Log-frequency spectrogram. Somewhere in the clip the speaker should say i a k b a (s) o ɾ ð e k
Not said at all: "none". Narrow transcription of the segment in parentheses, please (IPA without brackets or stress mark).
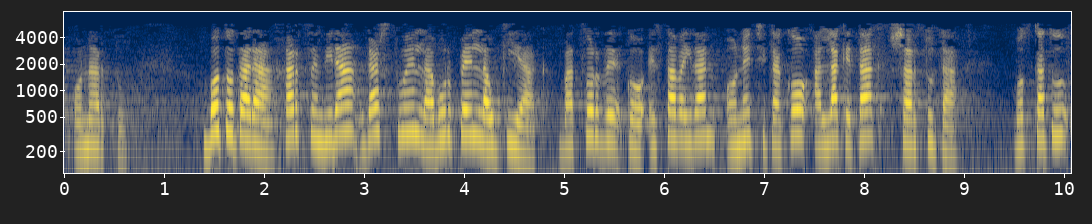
t͡s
